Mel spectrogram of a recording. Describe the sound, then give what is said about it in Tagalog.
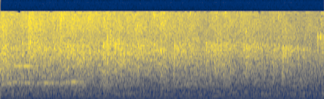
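Sustained applause offered in praise of the Lord, a steady, moderately loud clapping with no talk over it. “Because pwede pong palakpakan natin ang Panginoon, nanalo tayo ng Miss Universe.”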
